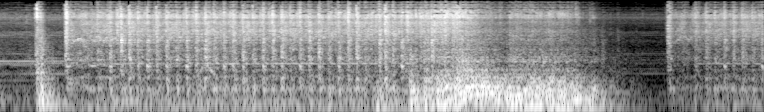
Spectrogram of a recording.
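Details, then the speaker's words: Race car after nitrous kit removal and rewiring, fuel pumps not shutting off: cranks, catches and revs, then settles with a hard, regular knock about four times a second. New engine knock, not present before, cause unknown. "yeah i wasn't knocking like that before"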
